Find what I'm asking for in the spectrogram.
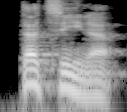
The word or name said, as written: tazzina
